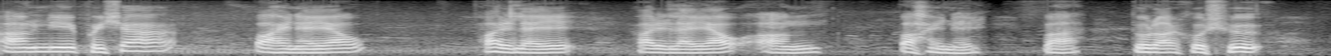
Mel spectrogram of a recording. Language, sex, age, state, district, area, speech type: Bodo, male, 60+, Assam, Chirang, urban, read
